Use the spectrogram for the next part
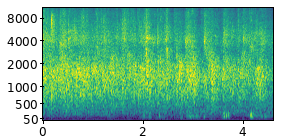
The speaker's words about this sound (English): Let's give another clap. That's fantastic.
